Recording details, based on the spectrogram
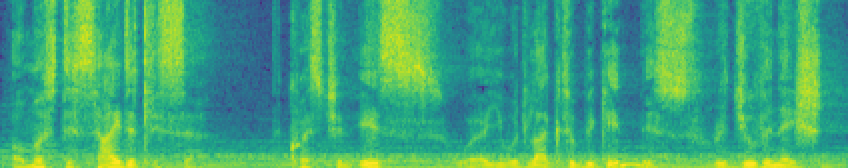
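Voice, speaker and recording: Estate majordomo for a fantasy game: servile, ornately polite, lively swooping intonation. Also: male voice, on the low side, normal speed, music in the background. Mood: eager, obliging. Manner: formal, ornate, servile phrasing. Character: courteous, deferential male estate majordomo, eager to please. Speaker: voice actor. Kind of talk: video game cutscene acting.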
